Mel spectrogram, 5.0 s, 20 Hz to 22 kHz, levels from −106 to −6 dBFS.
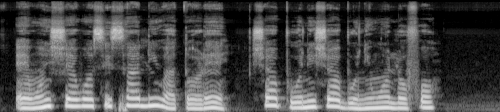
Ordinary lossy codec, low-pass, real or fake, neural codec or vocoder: none; none; real; none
